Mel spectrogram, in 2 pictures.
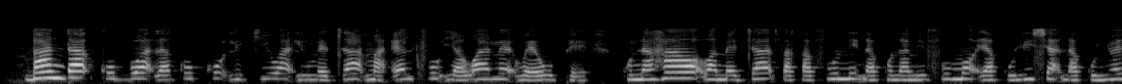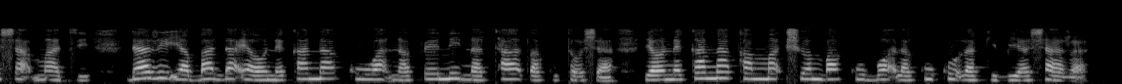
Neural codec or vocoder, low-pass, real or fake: none; 5.4 kHz; real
